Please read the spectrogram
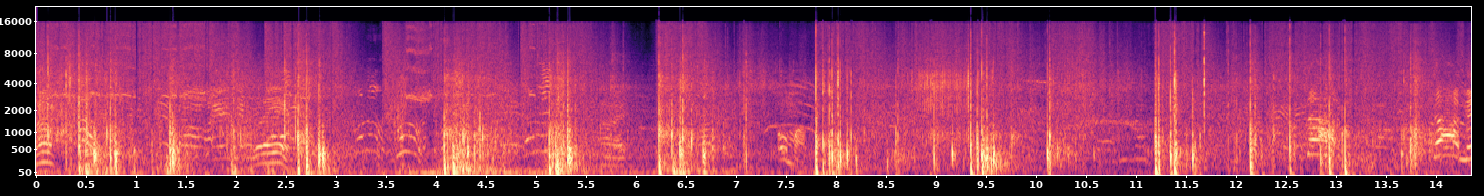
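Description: Fireworks fired at close range in a street: a string of sharp bangs and pops at irregular intervals, with crackling between them. Voices shout in between the shots.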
